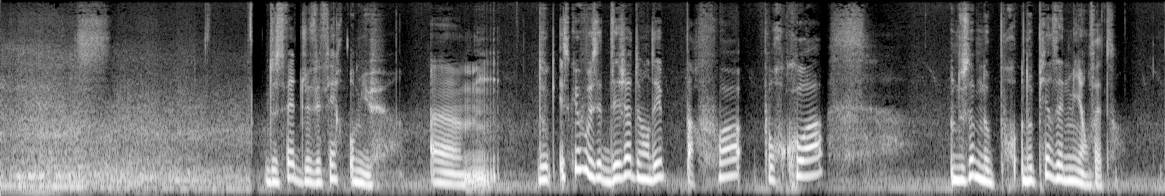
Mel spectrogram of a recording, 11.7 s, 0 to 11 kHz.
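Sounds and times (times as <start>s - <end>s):
small car or van passing by outdoors: 0.0s - 2.6s
speech: 2.6s - 8.7s, 9.5s - 11.6s.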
